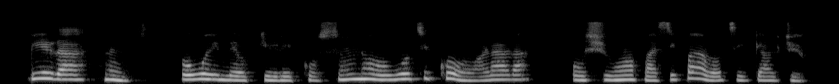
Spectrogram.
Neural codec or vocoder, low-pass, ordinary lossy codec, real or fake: codec, 16 kHz, 1.1 kbps, Voila-Tokenizer; none; none; fake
